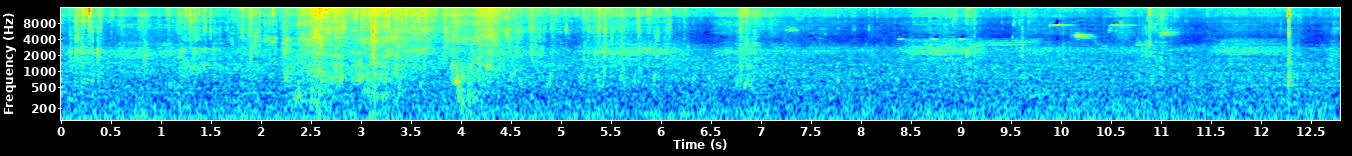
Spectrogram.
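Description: Steady wind noise on the microphone, with water splashing around a person's legs as he wades through shallow river water.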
